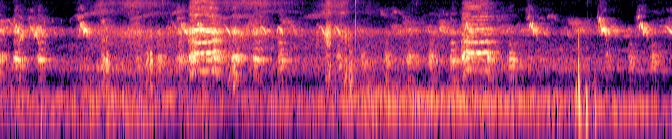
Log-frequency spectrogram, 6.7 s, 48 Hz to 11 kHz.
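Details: Bantam hen and her young chicks out of doors for the first time on a backyard farm; scattered high chick peeps under steady background noise, with two louder rasping cluck bursts around two and 4.7 seconds and a sharp knock near six.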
